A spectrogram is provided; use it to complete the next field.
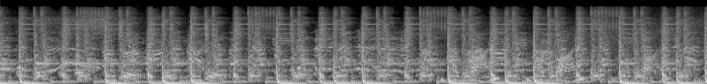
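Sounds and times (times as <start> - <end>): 
Marathi DJ ringtone: 0.1 - 7.0.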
